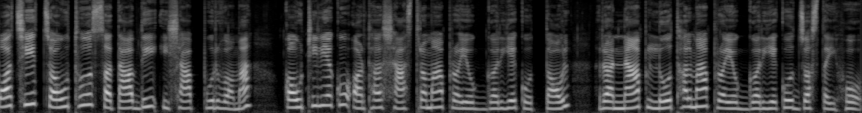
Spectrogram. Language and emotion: Nepali, neutral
